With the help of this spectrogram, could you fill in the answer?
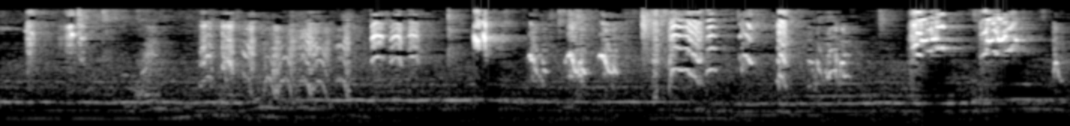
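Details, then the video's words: Cucak keling in full song while the call to prayer is heard: dense runs of rapid high chirps and trills, almost continuous, beneath a steady sung voice of the call to prayer. "Cucak keling teler gacor full isian saat mendengar adzan."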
